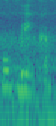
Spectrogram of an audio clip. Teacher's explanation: Ela não é acentuada porque a sílaba tônica é a penúltima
